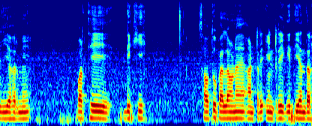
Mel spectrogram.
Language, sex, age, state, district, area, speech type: Dogri, male, 30-45, Jammu and Kashmir, Jammu, rural, spontaneous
